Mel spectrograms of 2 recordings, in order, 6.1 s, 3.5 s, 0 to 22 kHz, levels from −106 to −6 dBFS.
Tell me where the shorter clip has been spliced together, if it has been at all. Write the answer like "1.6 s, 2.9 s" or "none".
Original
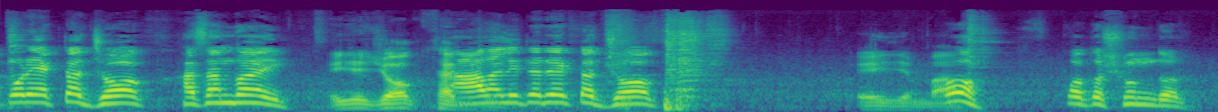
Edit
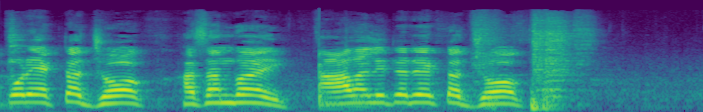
1.5 s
